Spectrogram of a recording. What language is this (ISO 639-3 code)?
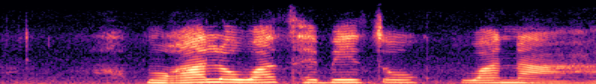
sot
